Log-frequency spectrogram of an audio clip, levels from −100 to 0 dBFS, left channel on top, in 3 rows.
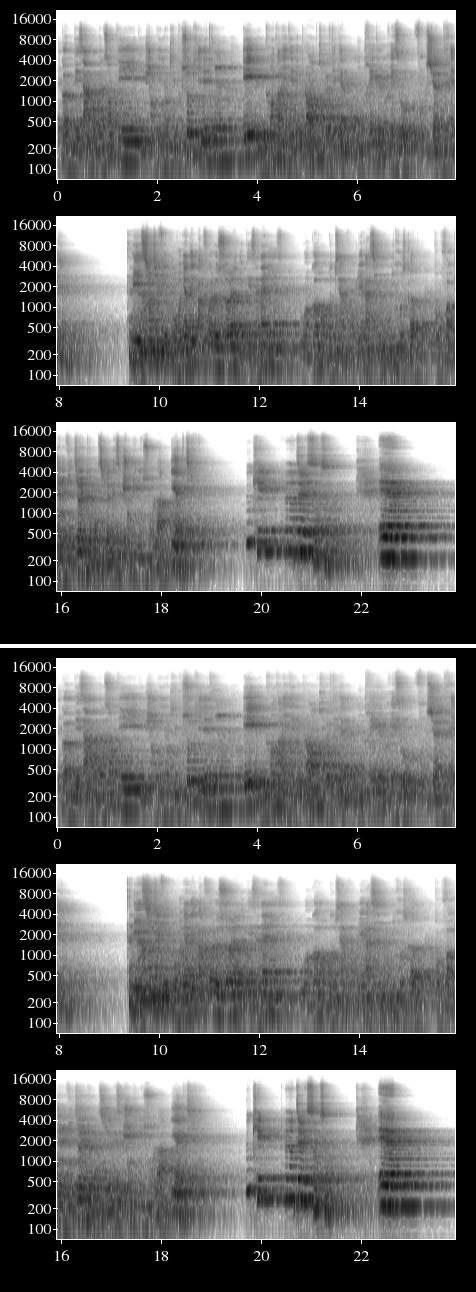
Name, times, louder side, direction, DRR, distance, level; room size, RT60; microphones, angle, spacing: voice 1, 0.1-8.1 9.4-12.5 12.8-15.1 15.5-18.7, equal, 65° left, -4 dB, 0.6 m, -26 dB
voice 2, 9.4-10.0 19.7-20.1 20.5-21.4 21.9-22.7, equal, 35° right, -1 dB, 0.3 m, -19 dB
4.8 x 2.5 x 2.4 m, 2.6 s
head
